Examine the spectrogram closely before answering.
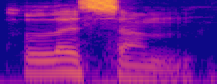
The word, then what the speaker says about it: listen: Qual que é a sílaba tônica mais forte? É a última? Não, não é. Se fosse, a gente ia repetir esse N aqui, né? Porque termina com consoante, vogal e consoante. Mas não, a sílaba tônica forte é a primeira.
